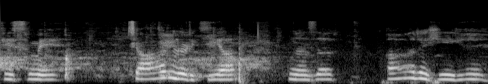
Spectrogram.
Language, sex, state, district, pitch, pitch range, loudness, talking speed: Hindi, female, Chandigarh, Chandigarh, 235 Hz, 225-250 Hz, -16 LUFS, 85 wpm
